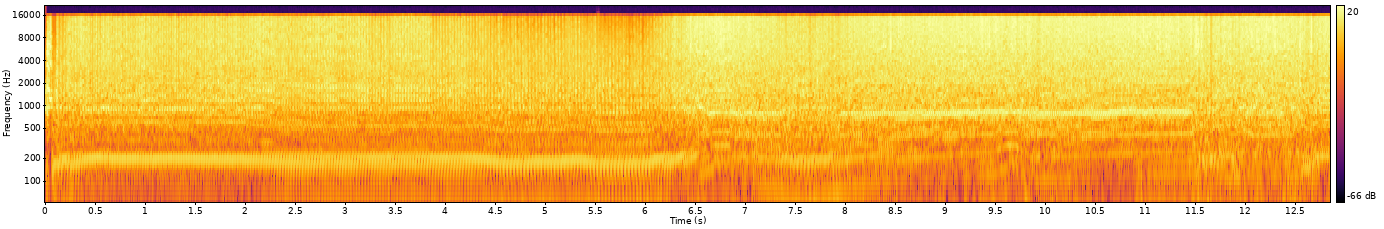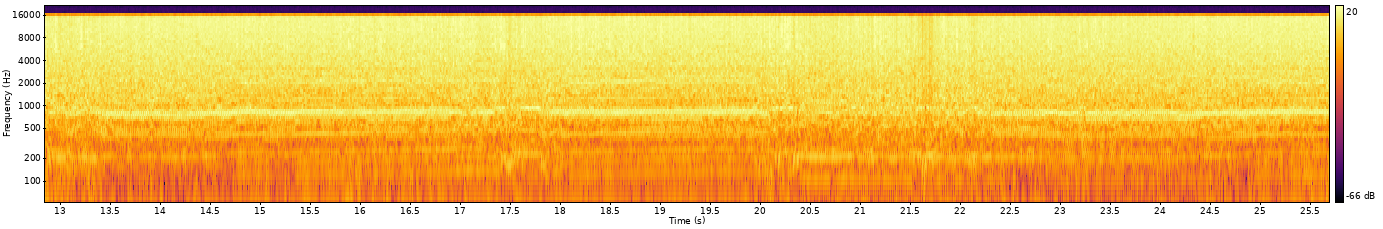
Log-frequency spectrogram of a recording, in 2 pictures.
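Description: Formula SAE race car's engine heard onboard from the open cockpit. It is held at steady revs for about six seconds, then dips and climbs as the car pulls away, and rises and falls repeatedly under acceleration and lift-off through the course, over a steady rush of wind and road noise.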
